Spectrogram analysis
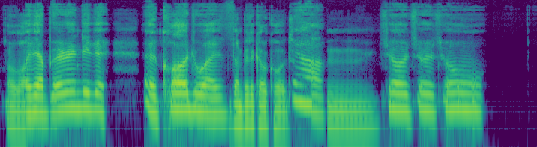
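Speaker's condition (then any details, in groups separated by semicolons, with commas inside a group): Cerebral palsy; present from birth, slight, later car accident; speech and walking affected after car accident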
